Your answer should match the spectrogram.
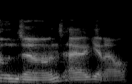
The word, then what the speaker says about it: Own Zones: It's pronounced Own Zones, it's Own Zones Media Network, and it's a triad company that focuses on technology, media, and now the third pillar being original content.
